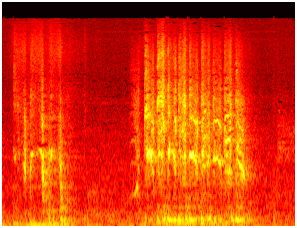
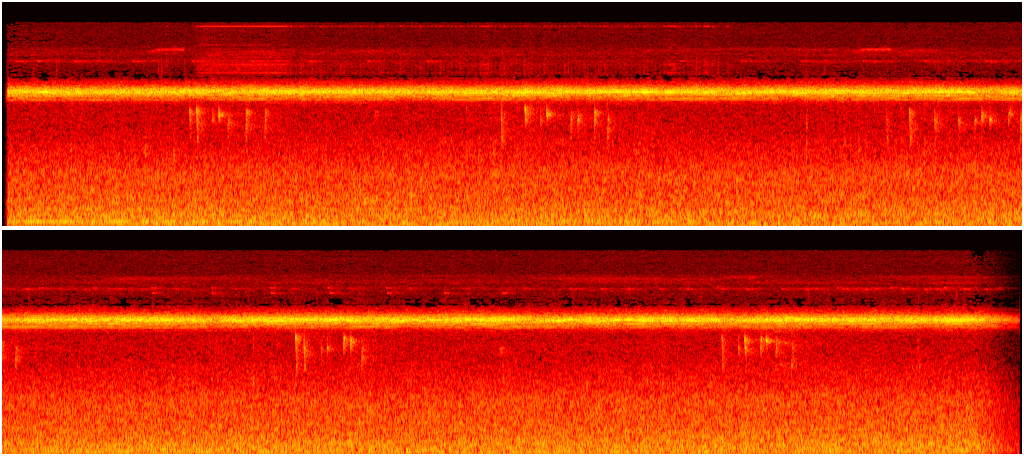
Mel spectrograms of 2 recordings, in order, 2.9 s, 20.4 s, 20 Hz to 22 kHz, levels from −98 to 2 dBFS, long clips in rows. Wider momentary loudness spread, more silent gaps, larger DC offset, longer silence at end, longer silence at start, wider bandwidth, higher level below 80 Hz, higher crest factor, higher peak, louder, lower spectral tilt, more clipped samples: first, 14 LU vs 3 LU; neither; second, under 0.1% vs 0.4%; about the same, 0 s vs 0 s; about the same, 0 s vs 0.05 s; about the same, 17 kHz vs 15.5 kHz; first, -36 dBFS vs -44 dBFS; first, 20 dB vs 14 dB; first, -2 dBFS vs -10 dBFS; first, -18 LUFS vs -21 LUFS; second, -1.5 dB/octave vs -4 dB/octave; neither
